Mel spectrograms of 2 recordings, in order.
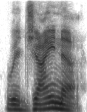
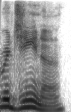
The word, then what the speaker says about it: Regina: and the capital of Saskatchewan is Regina, not Regina, even though it's spelled like Regina, Regina.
